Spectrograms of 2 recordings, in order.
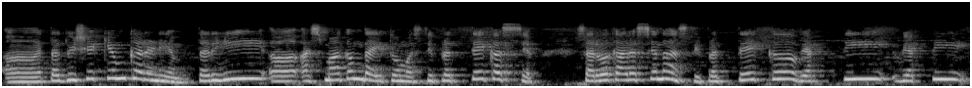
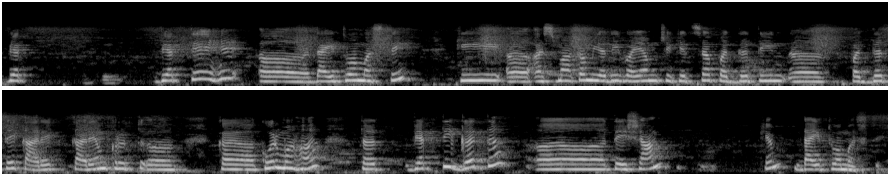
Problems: constant background noise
